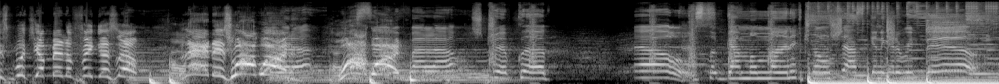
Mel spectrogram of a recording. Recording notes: Live Inside Club Gym Orange Walk Town June 30th 2018.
